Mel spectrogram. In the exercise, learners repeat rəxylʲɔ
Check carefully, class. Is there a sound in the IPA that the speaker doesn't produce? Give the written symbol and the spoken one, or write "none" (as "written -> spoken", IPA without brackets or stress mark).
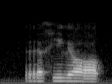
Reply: y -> i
